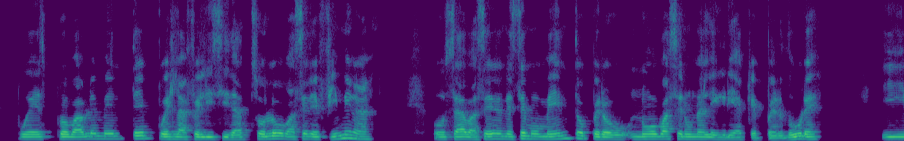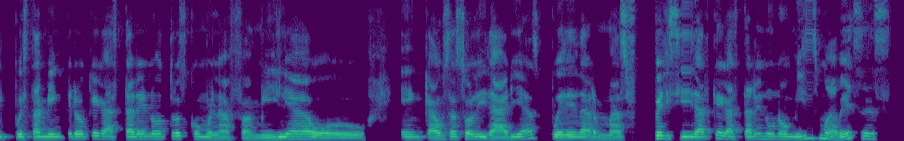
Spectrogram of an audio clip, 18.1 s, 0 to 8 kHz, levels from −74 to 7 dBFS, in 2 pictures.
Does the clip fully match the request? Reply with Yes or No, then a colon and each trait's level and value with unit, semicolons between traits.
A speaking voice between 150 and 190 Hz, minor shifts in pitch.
No: low, 135 Hz; narrow, 2.3 semitones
